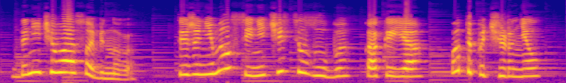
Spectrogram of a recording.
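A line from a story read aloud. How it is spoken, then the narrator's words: Cheerful reply, little man. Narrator (Russian): весело ответил человечек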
